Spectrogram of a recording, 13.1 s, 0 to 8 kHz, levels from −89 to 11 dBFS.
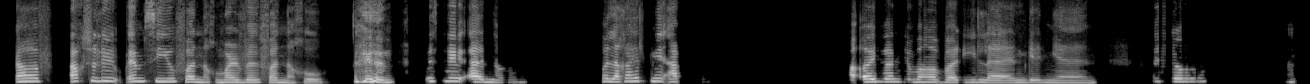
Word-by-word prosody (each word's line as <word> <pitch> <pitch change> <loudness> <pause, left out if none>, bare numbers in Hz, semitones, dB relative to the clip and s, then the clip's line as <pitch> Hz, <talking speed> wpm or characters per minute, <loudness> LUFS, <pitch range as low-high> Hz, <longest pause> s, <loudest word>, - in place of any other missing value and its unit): Af, 290 +2 +3 0.2
actually 320 +1 +2
MCU 290 0 +1
fan 250 -5 0
ako, 220 -1 -10
Marvel 220 0 0
fan 210 -3 -2
ako. 165 -4 -6 0.3
Ayun. 250 -5 +6 0.2
Kasi 310 -1 0
ano, 220 -4 +2 0.8
wala 275 -2 +3
kahit 295 +3 -1
may 295 -1 -2
ac 260 -1 +2 1.7
Oo, 255 - +6
yun 270 0 0
yung 240 -1 -9
mga 235 0 +1
barilan, 215 -3 -2
ganiyan. 185 -3 -7 0.6
Pero 285 0 -4 1.1
hmm. 235 +2 -14
240 Hz, 105 wpm, -21 LUFS, 215-285 Hz, 1.7 s, Ayun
